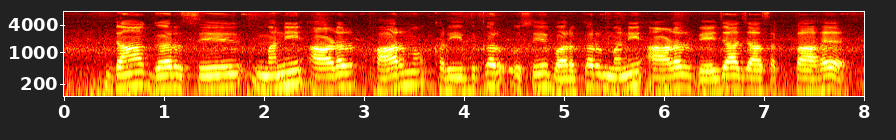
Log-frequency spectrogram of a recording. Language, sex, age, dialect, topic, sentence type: Hindi, male, 25-30, Kanauji Braj Bhasha, banking, statement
